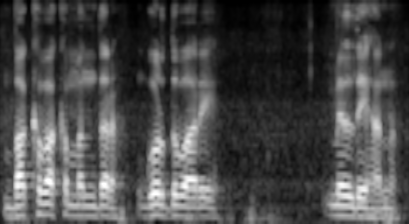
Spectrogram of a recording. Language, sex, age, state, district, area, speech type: Punjabi, male, 30-45, Punjab, Mansa, rural, spontaneous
